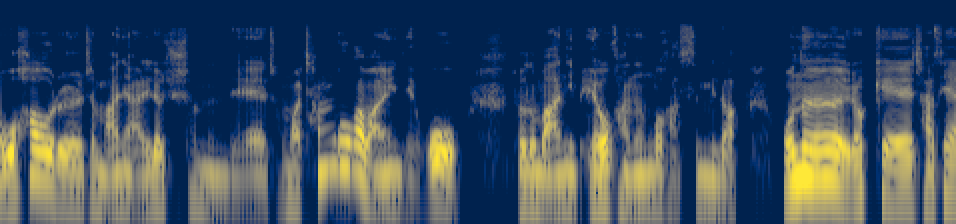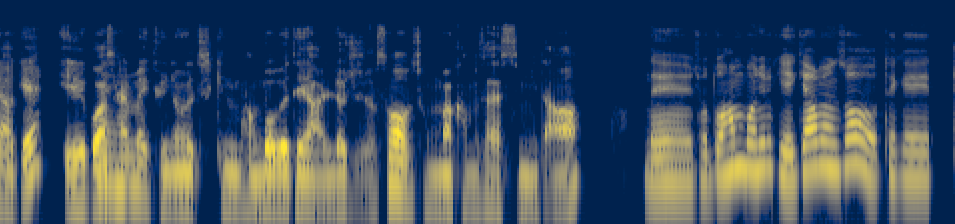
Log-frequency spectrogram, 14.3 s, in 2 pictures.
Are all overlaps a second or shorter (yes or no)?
yes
